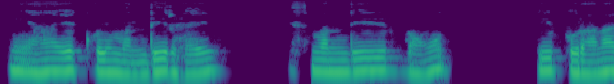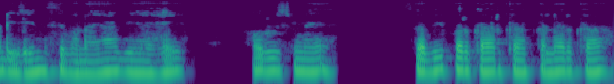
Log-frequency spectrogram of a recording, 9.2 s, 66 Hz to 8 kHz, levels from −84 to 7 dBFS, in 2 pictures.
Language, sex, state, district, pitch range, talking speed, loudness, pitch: Hindi, male, Chhattisgarh, Balrampur, 130-140 Hz, 150 wpm, -30 LUFS, 135 Hz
